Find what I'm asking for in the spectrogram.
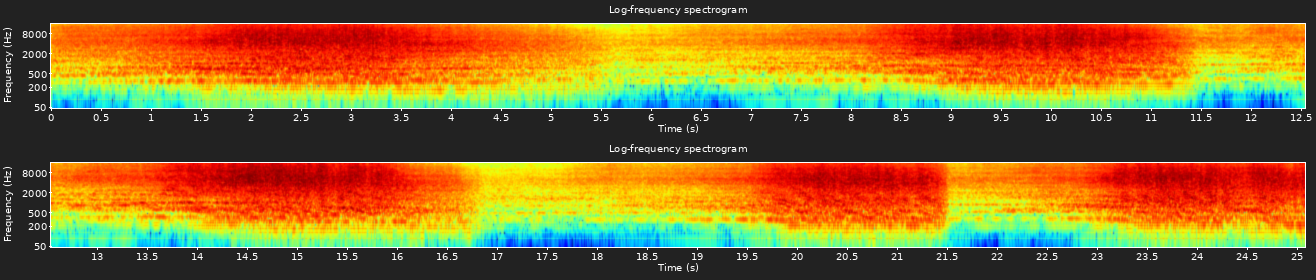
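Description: Race cars at Atlanta Motor Speedway in the iRacing video game roar past in loud, sustained engine drones that swell and dip in repeating waves as the field laps, with no talk over them.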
